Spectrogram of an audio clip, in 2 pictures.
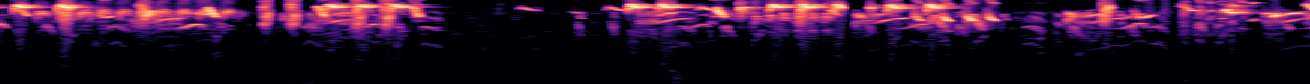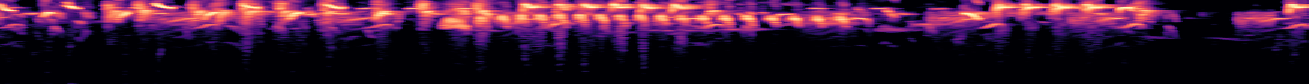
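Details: ['Lure recording of several sunbird kinds, meant to stir birds into song: long runs of shrill twittering and fast high trills, interrupted by short silences near two and twelve seconds, with dense chatter toward the middle.']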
